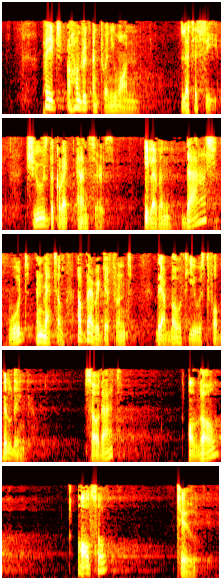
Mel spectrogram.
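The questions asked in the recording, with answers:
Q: Dash, wood, and metal are very different. They are both used for building. So that, although, also, too.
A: B: although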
